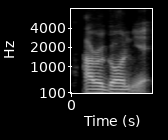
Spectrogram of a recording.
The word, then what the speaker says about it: Aragorn: film you know um aragon that's how you pronounce his name who has a claim to the throat aragorn he is the greatest character in this film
